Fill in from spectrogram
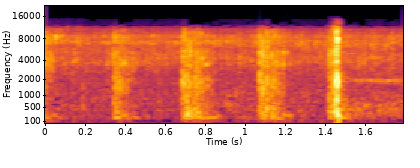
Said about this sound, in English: I'm fucking cleaning some dishes off.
